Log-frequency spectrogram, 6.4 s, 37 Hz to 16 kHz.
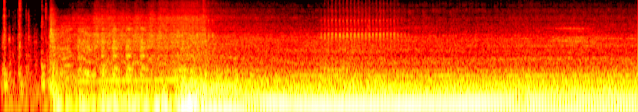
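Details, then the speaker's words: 1986 Porsche 944 NA, cold engine, after replacing the faulty DME temperature sensor under the J boot (it read far out of range and caused a very lean condition): short crank, catches within two seconds and settles into a smooth, steady idle; normal cold start. "What I ended up doing is I replaced the DME temp sensor, which is located right under the J boot, and now this is how it starts. This engine is cold too."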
